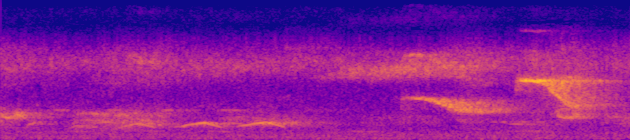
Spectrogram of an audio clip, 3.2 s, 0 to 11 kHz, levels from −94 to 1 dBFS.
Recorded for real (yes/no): yes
